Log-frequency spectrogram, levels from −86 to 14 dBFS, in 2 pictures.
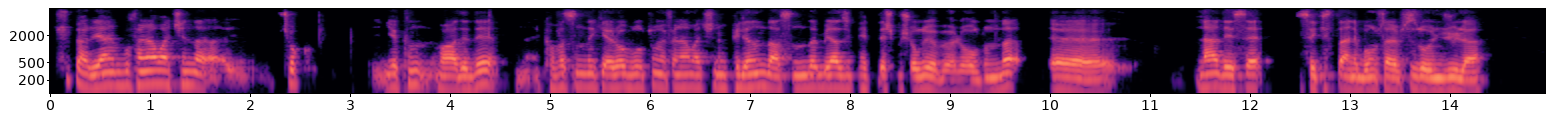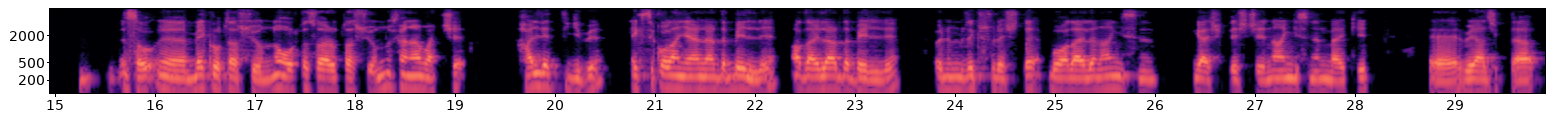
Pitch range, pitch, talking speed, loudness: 115-145 Hz, 130 Hz, 110 wpm, -20 LUFS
